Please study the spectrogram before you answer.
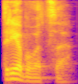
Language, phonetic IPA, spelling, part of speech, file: Russian, [ˈtrʲebəvət͡sə], требоваться, verb, Ru-требоваться.ogg
- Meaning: 1. to need, to require 2. to take (time, effort, money, etc. for something) 3. passive of тре́бовать (trébovatʹ)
